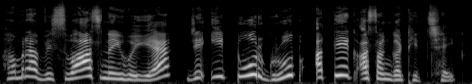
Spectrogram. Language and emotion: Maithili, disgusted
